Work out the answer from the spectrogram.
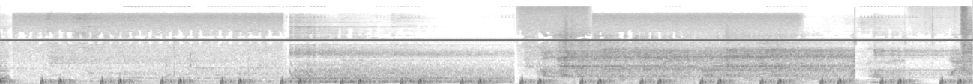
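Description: Heartbeat sound effect: low, evenly paced double thumps repeating over a thin, steady high-pitched tone.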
